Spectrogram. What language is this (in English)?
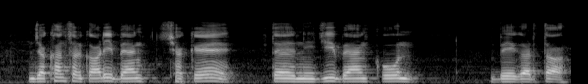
Maithili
